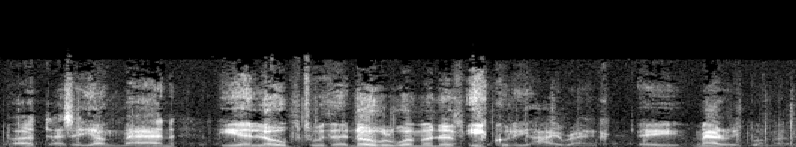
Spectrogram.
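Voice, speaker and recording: French gentleman rogue, French accent, radio drama, eager, theatrical, sharp ringing voice, faint noise. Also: lowish voice, expressive, moderate pace, poor audio. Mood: intrigued. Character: jovial, proud French reformed master criminal on holiday.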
